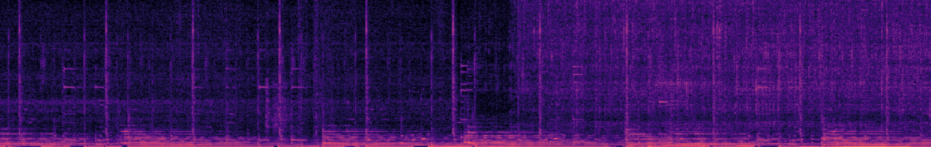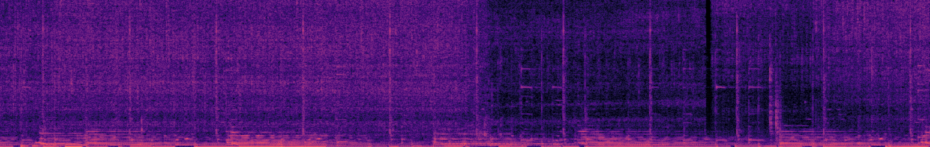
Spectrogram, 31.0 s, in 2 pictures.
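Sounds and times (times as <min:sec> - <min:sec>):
background music with bass line: 0:00.0 - 0:31.0
chicken sizzling in a pan: 0:08.6 - 0:23.9, 0:25.8 - 0:31.0.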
